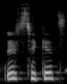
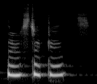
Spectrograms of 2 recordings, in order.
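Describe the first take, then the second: First: Said in the usual way. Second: A sudden jump up high on "there's tickets"; excited squeal. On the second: Retold or imitated. Fan spotting cheap tickets, pitch leaps up in excitement. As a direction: squeak it out like you can't believe your luck.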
